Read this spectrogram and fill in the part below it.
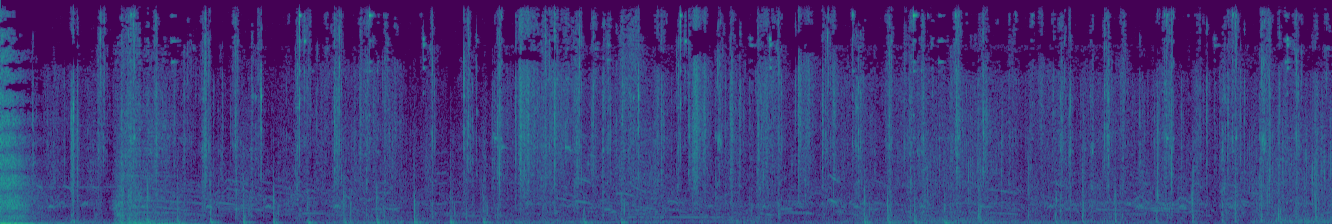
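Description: Heavy footsteps thud as an armoured warrior runs.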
